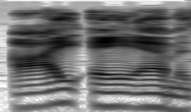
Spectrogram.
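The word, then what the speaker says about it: EYE AM: They're working on a new project called IAM. It's spelled in capital letters E-Y-E space A-M. So like I'm.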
